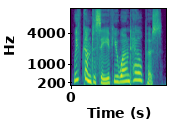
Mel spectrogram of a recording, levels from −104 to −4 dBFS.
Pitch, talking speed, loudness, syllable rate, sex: 250 Hz, 280 wpm, -16 LUFS, 5.7 syllables/s, female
